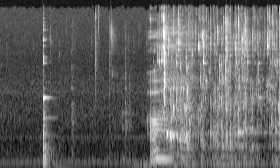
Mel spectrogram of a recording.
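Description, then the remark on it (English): A single clink, then liquid pours steadily into a glass with a bright, splashing rush that continues to the end, moderately loud. “Like, hearing that pour was pretty nice.”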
